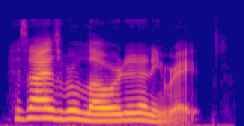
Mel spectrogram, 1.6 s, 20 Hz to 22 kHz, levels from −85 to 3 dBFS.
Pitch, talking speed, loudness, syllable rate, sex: 240 Hz, 260 wpm, -15 LUFS, 8.5 syllables/s, female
